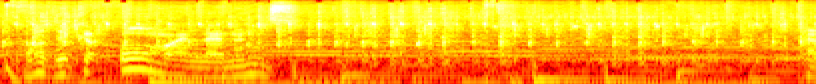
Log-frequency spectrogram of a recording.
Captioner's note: frantic Clacking of Keys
